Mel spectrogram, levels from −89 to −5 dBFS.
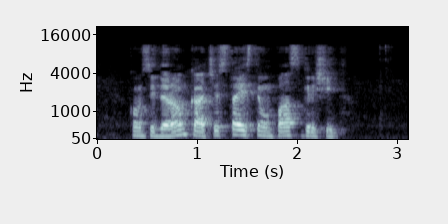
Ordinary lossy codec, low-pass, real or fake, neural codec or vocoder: AAC, 64 kbps; 10.8 kHz; real; none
